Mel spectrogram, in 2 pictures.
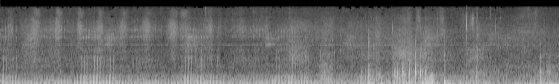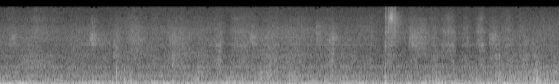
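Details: Domestic cat purring while cuddled, unable to fully relax; low rumbling purr that is strong early then softer and steady, with rustling movement and a faint scratchy sound midway.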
